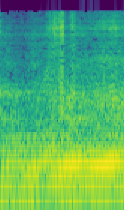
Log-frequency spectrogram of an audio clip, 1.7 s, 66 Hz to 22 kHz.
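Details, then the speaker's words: VAZ 2110 8-valve injector, previously no idle and no start without gas pedal; after replacing the idle air control valve, engine settles to steady idle, even low tone rising slightly and stable; normal idle. "ура завелась подняла обороты ну прелесть до"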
